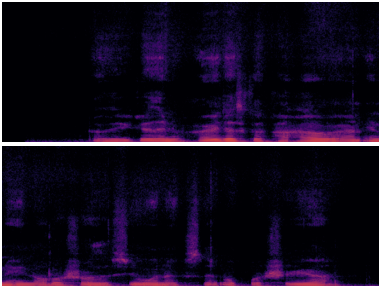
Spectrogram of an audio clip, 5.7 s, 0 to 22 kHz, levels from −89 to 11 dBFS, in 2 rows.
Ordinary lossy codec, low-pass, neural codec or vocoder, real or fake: none; none; vocoder, 44.1 kHz, 128 mel bands, Pupu-Vocoder; fake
